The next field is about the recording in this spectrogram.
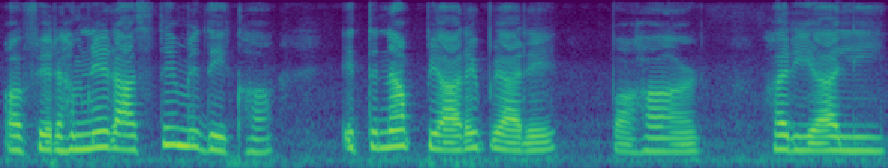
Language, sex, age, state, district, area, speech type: Urdu, female, 18-30, Delhi, Central Delhi, urban, spontaneous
